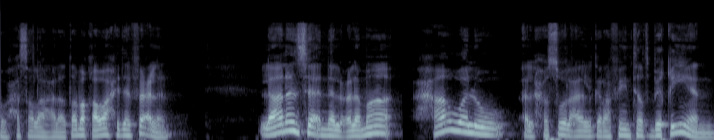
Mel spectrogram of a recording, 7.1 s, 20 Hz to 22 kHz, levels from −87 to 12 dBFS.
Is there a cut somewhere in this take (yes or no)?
yes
